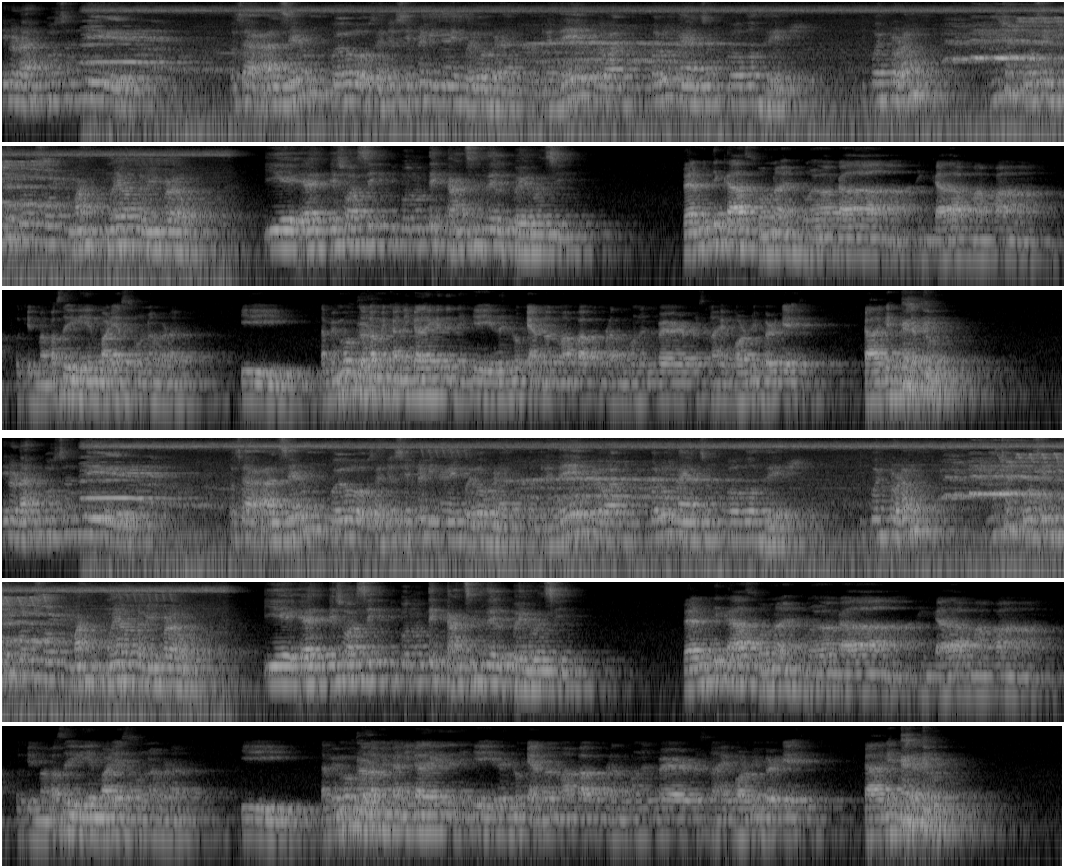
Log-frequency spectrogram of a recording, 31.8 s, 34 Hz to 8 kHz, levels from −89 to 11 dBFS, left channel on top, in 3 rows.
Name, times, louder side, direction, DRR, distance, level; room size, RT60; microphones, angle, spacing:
voice 1, 0.0-1.4 2.3-5.1 5.4-6.2 6.5-7.8 8.7-9.3 9.8-12.5 13.2-14.3 14.6-16.2 24.8-25.0 30.2-30.3, right 1 dB, 85° right, -5 dB, 0.8 m, -35 dB
sound 1, 0.8-12.9, right 1 dB, 50° right, 0.4 m, -39 dB
voice 2, 17.4-21.0 21.5-23.0 23.6-29.3 29.9-30.2 30.5-30.6, left 1 dB, 40° left, -1 dB, 0.4 m, -35 dB
2.2 x 2.1 x 2.9 m, 1.2 s
head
